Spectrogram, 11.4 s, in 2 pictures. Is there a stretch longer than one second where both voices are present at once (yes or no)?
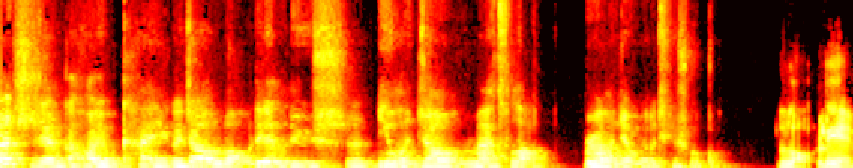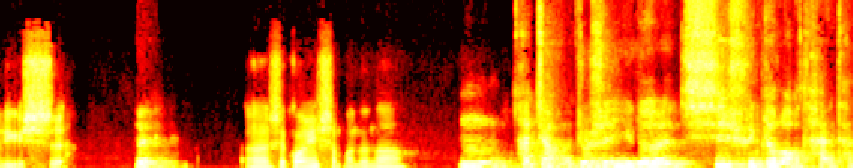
no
